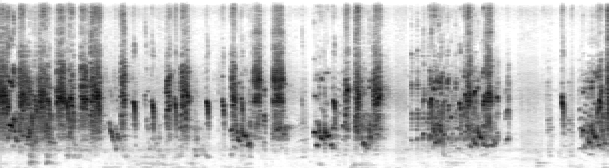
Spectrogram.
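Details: Two budgies of a breeding pair chirping in quick, high bursts of chattering warble, broken by short silences, the jumble at times almost speech-like.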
